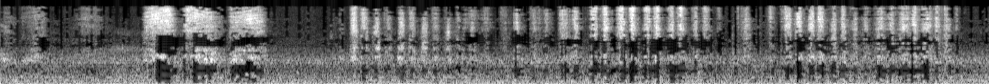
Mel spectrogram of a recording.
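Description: Flat bristle brush scrubbing acrylic paint onto a paper painting surface: dry, scratchy rubbing in quick back-and-forth strokes.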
